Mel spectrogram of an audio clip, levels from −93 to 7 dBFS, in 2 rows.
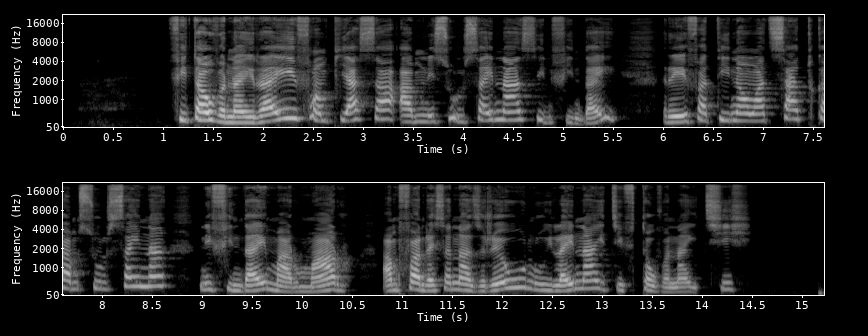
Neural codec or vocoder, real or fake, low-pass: none; real; 19.8 kHz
